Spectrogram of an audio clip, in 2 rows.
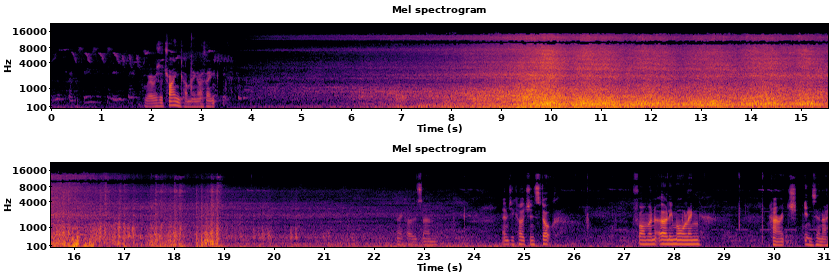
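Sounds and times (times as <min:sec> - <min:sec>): electric train passing: 0:03.8 - 0:31.0.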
